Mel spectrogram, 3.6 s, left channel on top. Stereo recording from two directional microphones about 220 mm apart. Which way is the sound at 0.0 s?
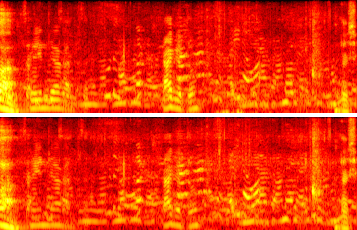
40° left (ahead or behind).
